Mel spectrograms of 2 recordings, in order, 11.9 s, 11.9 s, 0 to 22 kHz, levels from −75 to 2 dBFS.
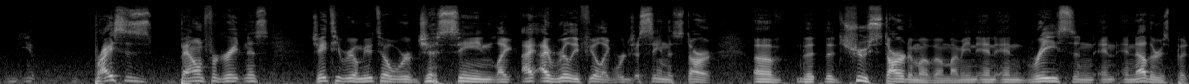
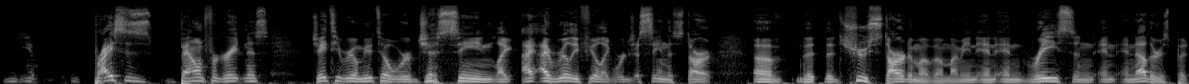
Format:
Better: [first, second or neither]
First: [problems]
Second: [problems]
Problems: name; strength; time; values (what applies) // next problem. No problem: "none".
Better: second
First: hiss; faint; throughout; 25 dB below the speech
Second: none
